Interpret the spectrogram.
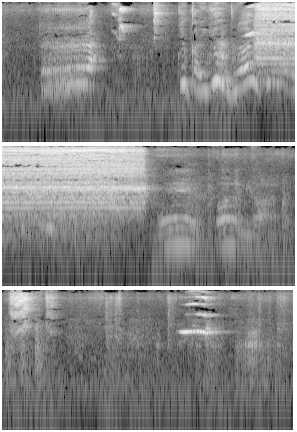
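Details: African grey parrot getting angry: a harsh, buzzy screech held for about two seconds, surrounded by wavering, speech-like warbles, whistled notes and short squawks.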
